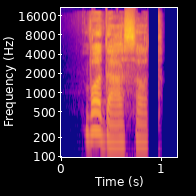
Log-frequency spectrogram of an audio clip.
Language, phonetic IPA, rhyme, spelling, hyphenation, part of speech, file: Hungarian, [ˈvɒdaːsɒt], -ɒt, vadászat, va‧dá‧szat, noun, Hu-vadászat.ogg
- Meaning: hunt, venery (the act of hunting and shooting)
